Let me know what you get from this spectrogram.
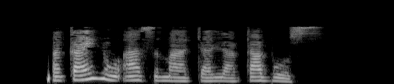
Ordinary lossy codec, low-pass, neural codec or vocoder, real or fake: MP3, 24 kbps; 7.2 kHz; codec, 44.1 kHz, 3.4 kbps, Pupu-Codec; fake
